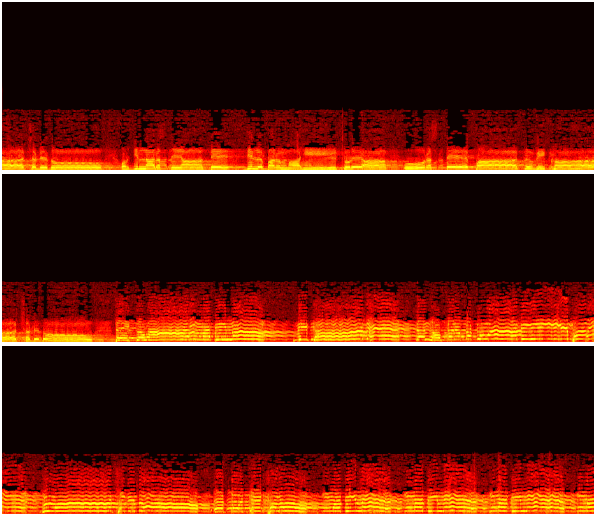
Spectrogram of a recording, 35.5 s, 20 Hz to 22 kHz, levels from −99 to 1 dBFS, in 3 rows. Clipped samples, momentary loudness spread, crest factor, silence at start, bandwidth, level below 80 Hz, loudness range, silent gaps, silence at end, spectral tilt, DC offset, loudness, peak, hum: under 0.1%; 6 LU; 14 dB; 0 s; 7.8 kHz; -68 dBFS; 4 LU; none; 0 s; -6.5 dB/octave; 0.4%; -28 LUFS; -14 dBFS; none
